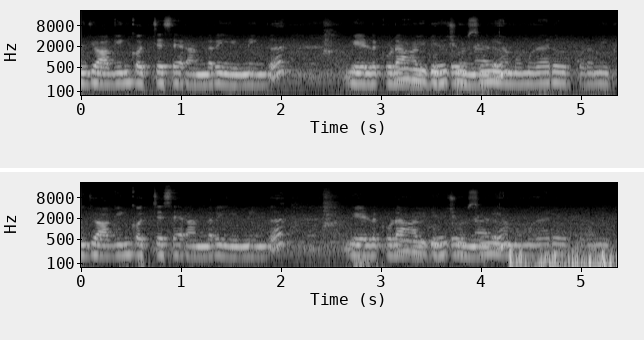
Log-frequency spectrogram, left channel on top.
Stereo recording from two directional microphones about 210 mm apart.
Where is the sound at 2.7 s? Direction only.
10° left (ahead or behind).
